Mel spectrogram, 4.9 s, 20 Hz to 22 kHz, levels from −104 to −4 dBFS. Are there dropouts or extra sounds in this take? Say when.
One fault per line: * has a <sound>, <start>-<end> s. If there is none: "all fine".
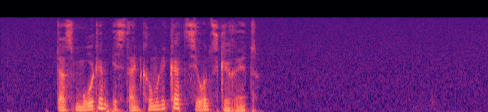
all fine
